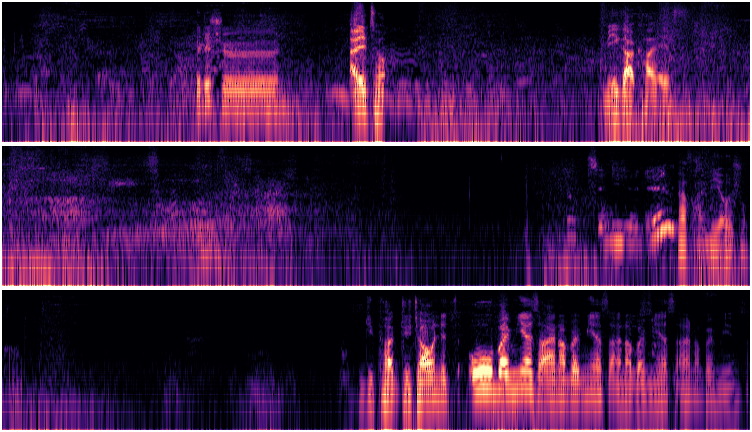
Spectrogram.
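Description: Game combat effects whoosh, zap and crackle.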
